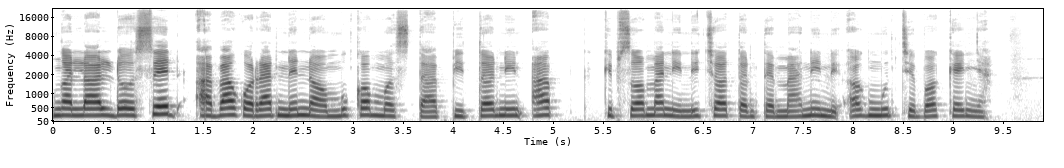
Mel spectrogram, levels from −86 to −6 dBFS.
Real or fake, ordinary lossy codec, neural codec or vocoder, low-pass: real; none; none; none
